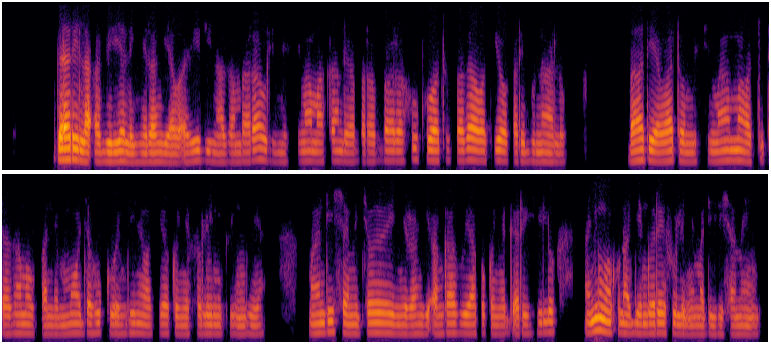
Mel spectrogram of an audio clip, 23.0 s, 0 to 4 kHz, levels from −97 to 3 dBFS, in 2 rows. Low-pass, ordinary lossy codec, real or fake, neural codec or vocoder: 3.6 kHz; Opus, 24 kbps; real; none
